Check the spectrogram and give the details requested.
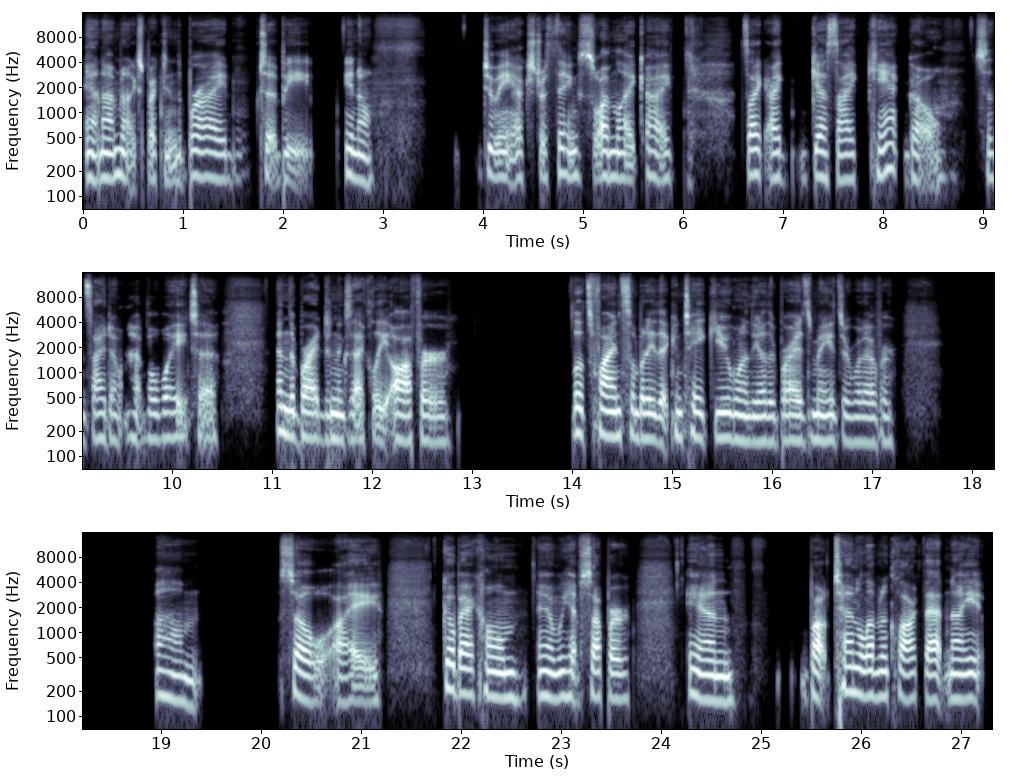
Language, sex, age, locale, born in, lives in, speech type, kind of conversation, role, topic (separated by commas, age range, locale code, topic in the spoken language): English, female, 50-54, en-US, United States, United States, conversation, advice, user, How should I address a betrayal I felt?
